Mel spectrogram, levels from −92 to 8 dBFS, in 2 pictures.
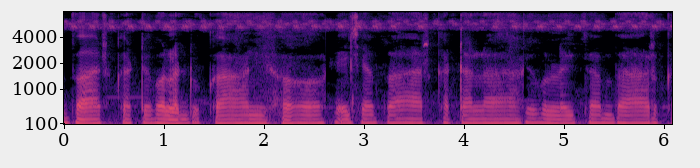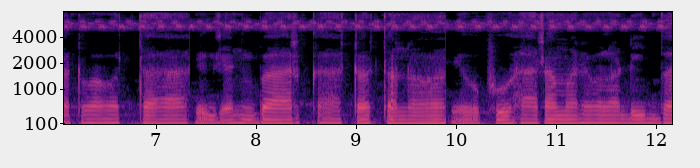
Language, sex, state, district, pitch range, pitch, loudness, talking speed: Bhojpuri, male, Uttar Pradesh, Gorakhpur, 105-110 Hz, 110 Hz, -37 LUFS, 110 wpm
